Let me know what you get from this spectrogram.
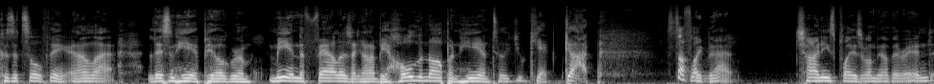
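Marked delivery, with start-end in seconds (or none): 1.5-6.0 put-on old-west frontier cowboy voice. Retelling what he said to the other team in a game: cowboy voice. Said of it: "doing their cowboy voice".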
